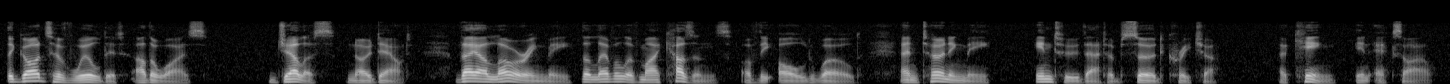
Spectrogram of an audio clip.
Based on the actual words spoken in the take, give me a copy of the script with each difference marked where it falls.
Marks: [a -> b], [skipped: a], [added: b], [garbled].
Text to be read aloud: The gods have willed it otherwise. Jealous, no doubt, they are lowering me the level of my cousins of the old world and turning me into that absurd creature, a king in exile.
The gods have willed it otherwise. Jealous, no doubt, they are lowering me the level of my cousins of the old world and turning me into that absurd creature, a king in exile.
